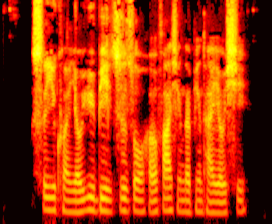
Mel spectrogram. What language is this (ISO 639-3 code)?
zho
